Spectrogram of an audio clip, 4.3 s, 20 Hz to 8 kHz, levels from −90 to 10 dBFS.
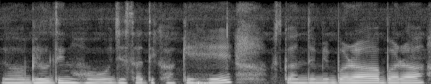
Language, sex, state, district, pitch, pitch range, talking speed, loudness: Hindi, female, Arunachal Pradesh, Papum Pare, 175 Hz, 170-185 Hz, 165 wpm, -17 LUFS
